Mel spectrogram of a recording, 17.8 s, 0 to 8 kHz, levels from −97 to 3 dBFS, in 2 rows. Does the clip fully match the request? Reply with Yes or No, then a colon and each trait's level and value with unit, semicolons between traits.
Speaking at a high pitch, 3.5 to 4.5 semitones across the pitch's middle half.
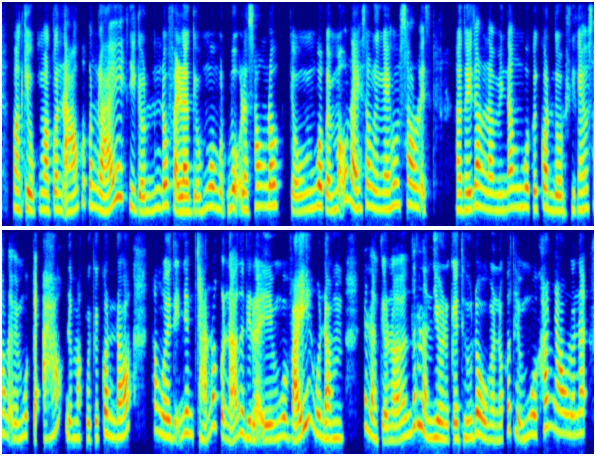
Yes: high, 235 Hz; average, 4.0 semitones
